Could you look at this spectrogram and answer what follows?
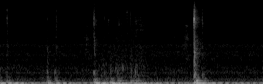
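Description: Password being typed on a computer keyboard, a short run of close, crisp key clicks in an irregular rhythm with one sharper keystroke near the end, alone in a quiet room.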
